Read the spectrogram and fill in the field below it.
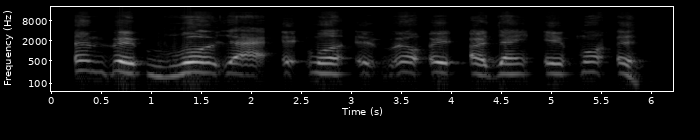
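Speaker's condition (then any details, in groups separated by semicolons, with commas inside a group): Cerebral palsy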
